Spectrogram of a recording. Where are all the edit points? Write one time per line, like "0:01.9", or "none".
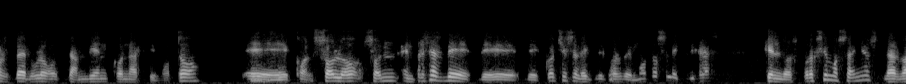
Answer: none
